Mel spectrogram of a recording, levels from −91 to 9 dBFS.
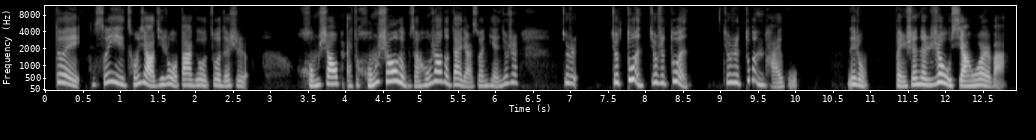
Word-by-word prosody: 对， 290 - 0 0.2
所 295 +8 -5
以 315 -9 0
从 255 +6 -3
小 310 - +5
其 235 +5 -3
实 260 - -2
我 250 -7 0
爸 230 +1 +2
给 220 - -4
我 210 -3 -1
做 220 0 -3
的 195 +1 -3
是 205 -3 -7 0.6
红 215 - -2
烧 270 +2 +5
排 195 -7 -11
都 225 - -10
红 220 +9 +1
烧 375 +2 +5
都 305 - +3
不 200 - -9
算， 190 0 -5
红 235 +4 -2
烧 380 +3 +4
都 315 -6 -2
带 250 -2 -1
点 175 -5 -4
儿 - - -12
酸 200 +1 -6
甜。 195 -2 -5
就 280 - -5
是 325 0 -6 0.6
就 320 - -3
是 280 - -6 0.4
就 325 - +1
炖 440 - +3
就 330 +1 -1
是 310 - -2
炖 375 +7 -1 0.4
就 330 -2 -2
是 325 -1 +1
炖 410 - -3
排 160 -6 -7
骨。 170 - -13 0.6
那 255 - +1
种 210 -6 -1 0.3
本 200 -4 0
身 245 +4 +3
的 245 -2 +4
肉 270 +2 +4
香 205 -1 +4
味 230 +1 +3
儿 200 -4 +1
吧， - - -5
240 Hz, 255 characters per minute, -23 LUFS, 205-315 Hz, 0.6 s, 小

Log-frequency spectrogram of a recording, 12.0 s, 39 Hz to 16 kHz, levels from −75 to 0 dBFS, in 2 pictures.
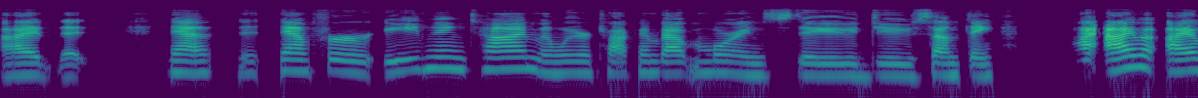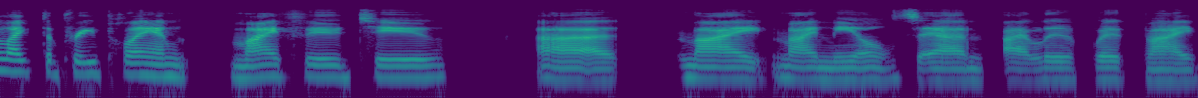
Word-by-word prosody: I 165 +2 +3
bet. 150 - -1 0.4
Now, 190 -1 +5 0.2
eh, - - -12
now 205 -1 +6
for 200 -2 -5
evening 230 +5 -4
time, 235 0 +3
and 180 - -8
we 185 - -9
were 185 - -5
talking 185 0 -5
about 180 -1 +1
mornings, 175 -4 -6
do 165 - -4
you 160 0 0
do 155 0 -7
something 160 0 +1 0.4
I 205 0 +9
I'm 225 +6 +10
a - - +2
I 205 +1 +8
like 200 -2 0
to 195 - -11
preplan 165 -3 0 0.2
my 135 +3 +3
food 145 0 -6
too, 140 0 -2 0.5
uh, 125 -3 +1 0.3
my 130 -2 +1
my 125 -2 -1
meals, 125 +1 -5
and 115 0 -1
I 120 -1 -3
live 120 +2 -9
with 125 -1 -7
my 115 -1 -2
160 Hz, 185 wpm, -25 LUFS, 130-185 Hz, 0.5 s, I'm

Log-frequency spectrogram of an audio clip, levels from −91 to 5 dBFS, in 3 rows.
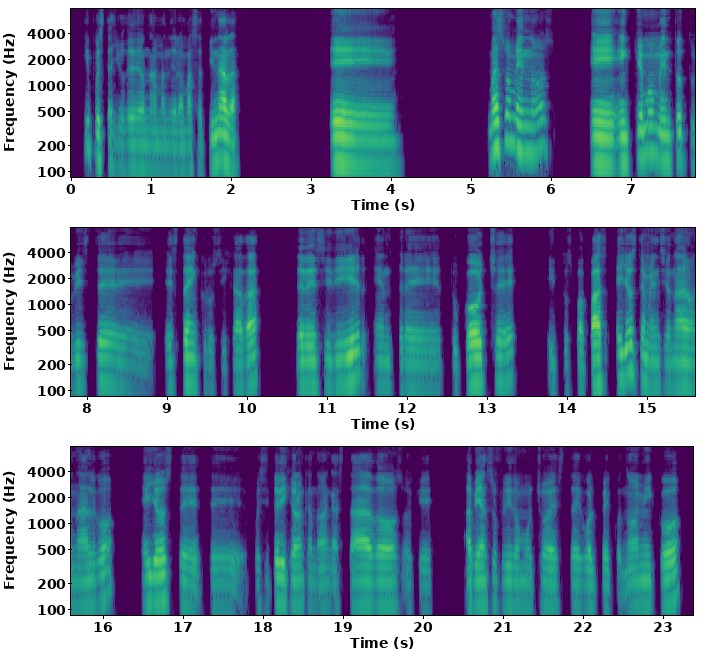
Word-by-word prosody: y, 190 - -9
pues, 135 -6 -3
te - - -7
ayude 105 0 -7
de 105 - -4
una 100 -1 -7
manera 100 0 -9
más 100 +1 -10
atinada. 120 +2 +4 1.1
Eh 115 -3 +6 1.1
más 185 +6 +5
o 230 - +2
menos, 180 +1 -1 0.4
eh, 120 -2 +8
¿en 125 0 +4
qué 150 +5 +1
momento 145 -4 0
tuviste 110 -5 -7
esta 110 +3 -1
encrucijada 100 -2 -3 0.4
de 110 - 0
decidir 115 +5 0
entre 100 -2 -9
tu 100 -1 -17
coche 120 +4 +3 0.3
y 105 - -17
tus 100 -1 -24
papás? 115 +4 +4
Ellos 150 +4 0
te 130 - -3
mencionaron 105 -1 -3
algo, 115 +5 -5 0.3
ellos 125 +2 +1
te 100 -6 -7
te 100 -2 -12
pues, 100 0 -18
sí 105 - -27
te 120 +5 0
dijeron 110 -1 -1
que 110 - -15
andaban 100 0 -10
gastados, 105 0 -1
o 100 - -19
que 95 0 -15 0.4
habían 110 +1 -1
sufrido 110 -2 -9
mucho 105 0 -7
este 100 +1 -8
golpe 100 0 -8
económico, 110 - -3
110 Hz, 130 wpm, -26 LUFS, 100-120 Hz, 1.1 s, eh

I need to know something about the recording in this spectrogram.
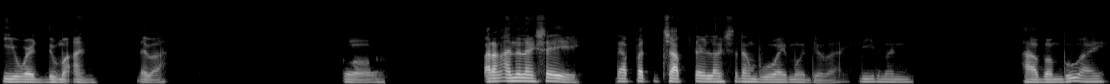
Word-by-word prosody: keyword, 125 -3 +2
dumaan, 110 -2 -3 0.4
'di 110 - -5
ba? 105 +2 -10 1.7
Oo. 110 -1 -5 1.0
Parang 145 +3 +5
ano 155 +1 +5
lang 155 -1 +6
siya, 150 +3 +3
eh, 120 -5 +4 0.4
dapat 140 +1 +1 0.2
chapter 135 0 +4
lang 130 -1 +2
siya 135 +1 -8
ng 130 -1 -1
buhay 115 0 -1
mo, 115 -2 -6
'di 100 0 -11
ba? 100 +2 -15 0.2
Hindi 130 0 -8
naman 125 -1 -7 1.3
habambuhay, 125 +3 -2
125 Hz, 120 wpm, -25 LUFS, 115-135 Hz, 1.7 s, lang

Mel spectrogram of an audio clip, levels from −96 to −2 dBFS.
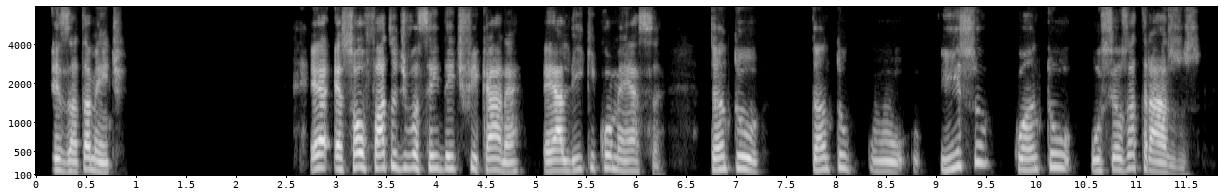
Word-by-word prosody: Exatamente. 170 -2 +1 1.9
É, 230 +2 +7
é 205 -1 +6
só 235 +4 +5
o - - +7
fato 230 +2 +4
de 225 0 -3
você 220 -1 +1
identificar, 200 -3 +1
né, 155 +2 -1 0.2
é 165 +1 +3
ali 175 +2 +4
que 225 +2 -10
começa, 175 -7 -3 0.4
tanto 200 -3 +1 0.5
tanto 200 +2 -2
o 335 +1 -5 0.2
isso 255 - -3 0.2
quanto 200 +5 -2 0.2
os 180 -2 -3
seus 195 0 -1
atrasos, 150 - -1
200 Hz, 110 wpm, -22 LUFS, 175-225 Hz, 1.9 s, É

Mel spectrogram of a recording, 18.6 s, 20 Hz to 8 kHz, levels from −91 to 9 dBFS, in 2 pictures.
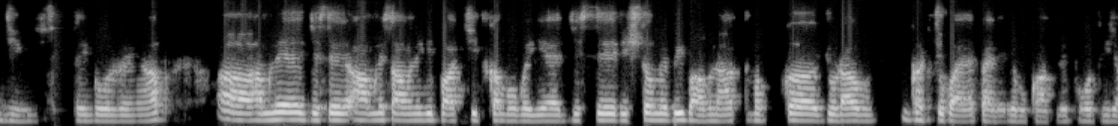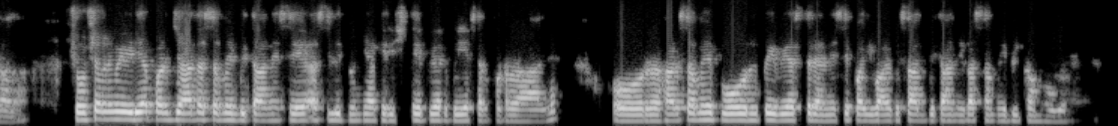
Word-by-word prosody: जी, 150 -3 -11 0.2
सही 145 -1 -9
बोल 145 -1 -2
रहे 140 0 -5
हैं 145 - -9
आप। - - -2 0.5
अ, - - +6 0.2
हमने 165 +2 +3 0.3
जैसे 165 0 +2 0.2
आमने-सामने 160 -1 +1
की 160 - +2
बातचीत 150 +1 0
कम 155 - +2
हो - - -3
गई 145 0 -2
है, 145 - 0
जिससे 160 +1 0
रिश्तों 165 +2 +1
में 160 -1 0
भी 165 - +7
भावनात्मक 150 +2 -2 0.3
जुड़ाव 150 -1 +1 0.4
घट - - -7
चुका - - +1
है - - -5
पहले - - -3
के 425 +1 -5
मुकाबले 410 +1 -6
बहुत 425 -1 -6
ही - - -11
ज़्यादा, - - -6 0.4
सोशल 180 +2 +3
मीडिया 180 0 +6
पर 175 -1 +3
ज़्यादा 170 -1 +4
समय 170 -1 0
बिताने 155 -1 0
से 155 0 +2
असली 160 +1 -3
दुनिया 155 0 -2
के - - -1
रिश्ते 150 +1 -3
पर 155 -1 +1
भी 150 - 0
असर 150 -1 -4
पड़ - - -7
रहा 140 -1 0
है - - -5 0.6
और 145 0 +2
हर 150 0 +3
समय 170 +1 +3
फ़ोन 160 0 +4
पे 165 - +3
व्यस्त 155 +1 +1
रहने 145 -1 -2
से - - 0
परिवार 150 0 +2
के 150 - -8
साथ 150 - +1
बिताने 150 -1 -2
का 150 - +3
समय 145 -1 -8
भी 145 - -8
कम 145 -1 -4
हो - - -8
गया 130 0 -9
है। 310 +8 -41
155 Hz, 215 wpm, -14 LUFS, 150-165 Hz, 0.6 s, भी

